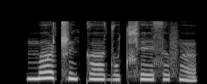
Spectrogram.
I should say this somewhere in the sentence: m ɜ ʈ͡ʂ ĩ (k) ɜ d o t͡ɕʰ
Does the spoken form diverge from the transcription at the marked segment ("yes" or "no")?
no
